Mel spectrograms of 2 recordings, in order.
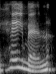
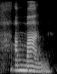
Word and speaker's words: Haman: Actually, and I know that we say Haman, right? But it's Haman.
